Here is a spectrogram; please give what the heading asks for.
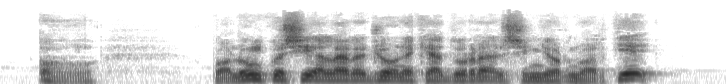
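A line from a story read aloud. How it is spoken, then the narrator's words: Shouted. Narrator (Italian): gridò Morrel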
